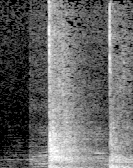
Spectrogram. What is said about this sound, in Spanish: Esos son los golpes del señor en el vidrio de la Asamblea Legislativa. De nuevo.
